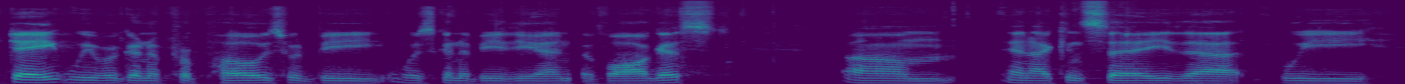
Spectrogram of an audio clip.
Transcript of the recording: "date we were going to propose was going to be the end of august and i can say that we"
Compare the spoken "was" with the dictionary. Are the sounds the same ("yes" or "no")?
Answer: yes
